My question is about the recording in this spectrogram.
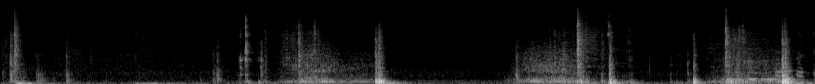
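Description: A motorhome's wooden under-bed drawer worked by hand: catch clicks, a rumbling slide on its runners, and a loud knock about four seconds in as it comes fully open. It slides back with more rumbling and shuts with another loud knock near the end.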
